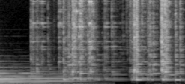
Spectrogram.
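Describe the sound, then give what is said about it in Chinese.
Cowbells hung on cows' necks clank in an irregular, jostling rhythm, with bright metallic clinks and a lingering low ring at the start, then several quick clusters of tinkling strikes. “这是挂在牛脖子上面的牛铃声。”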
